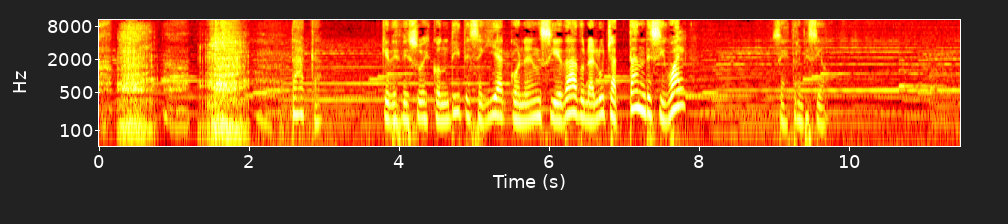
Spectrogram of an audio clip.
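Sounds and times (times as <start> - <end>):
jaguar roaring fiercely: 0.0 - 2.5
speech: 2.6 - 3.0, 3.8 - 8.0, 9.0 - 9.8.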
